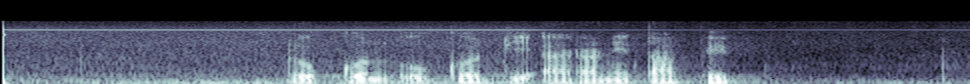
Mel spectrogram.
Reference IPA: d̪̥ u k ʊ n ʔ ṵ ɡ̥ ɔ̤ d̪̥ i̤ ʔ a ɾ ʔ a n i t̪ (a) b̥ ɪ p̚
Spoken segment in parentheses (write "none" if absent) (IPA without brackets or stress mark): a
